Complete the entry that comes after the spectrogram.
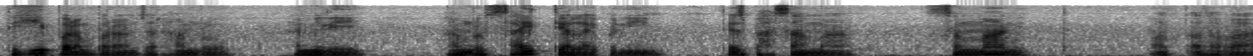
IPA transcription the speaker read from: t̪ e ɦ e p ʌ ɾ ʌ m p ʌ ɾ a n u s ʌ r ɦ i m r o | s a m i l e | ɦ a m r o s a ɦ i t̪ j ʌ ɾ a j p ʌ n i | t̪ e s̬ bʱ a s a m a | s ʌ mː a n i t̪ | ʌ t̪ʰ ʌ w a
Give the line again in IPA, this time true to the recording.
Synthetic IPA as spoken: t̪ e ɦ i p ʌ ɾ ʌ m p ʌ ɾ a n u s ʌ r ɦ a m r o | h a m i l e | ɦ a m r o s a ɦ i t̪ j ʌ l a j p ʌ n i | t̪ e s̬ bʱ a s a m a | s ʌ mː a n i t̪ | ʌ t̪ʰ ʌ w a

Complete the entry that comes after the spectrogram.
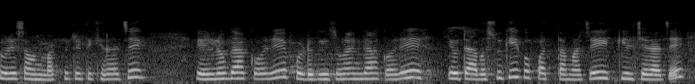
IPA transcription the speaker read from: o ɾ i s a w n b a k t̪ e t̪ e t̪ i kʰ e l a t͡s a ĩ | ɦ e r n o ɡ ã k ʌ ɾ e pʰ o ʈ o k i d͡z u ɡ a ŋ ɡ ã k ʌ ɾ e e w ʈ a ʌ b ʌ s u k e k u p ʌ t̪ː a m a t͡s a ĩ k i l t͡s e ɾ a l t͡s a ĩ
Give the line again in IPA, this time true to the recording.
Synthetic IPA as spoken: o ɾ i s a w n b a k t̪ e t̪ e t̪ i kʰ e ɾ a t͡s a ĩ | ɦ e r n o ɡ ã k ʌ ɾ e pʰ o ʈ o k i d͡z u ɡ a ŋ ɡ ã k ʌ ɾ e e w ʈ a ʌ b ʌ s u k e k o p ʌ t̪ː a m a t͡s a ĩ k i l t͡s e ɾ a t͡s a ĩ

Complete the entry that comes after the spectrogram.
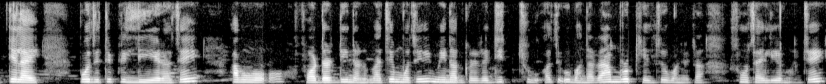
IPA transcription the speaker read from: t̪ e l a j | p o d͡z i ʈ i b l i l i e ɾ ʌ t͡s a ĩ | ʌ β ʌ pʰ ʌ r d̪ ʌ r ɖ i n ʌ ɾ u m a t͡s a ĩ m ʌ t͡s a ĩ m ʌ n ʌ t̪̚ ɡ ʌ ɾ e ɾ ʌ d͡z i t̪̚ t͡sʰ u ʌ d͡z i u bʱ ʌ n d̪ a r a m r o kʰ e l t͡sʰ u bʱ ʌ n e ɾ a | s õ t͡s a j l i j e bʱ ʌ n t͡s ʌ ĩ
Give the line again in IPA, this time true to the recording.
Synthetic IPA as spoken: t̪ e l a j | p o d͡z i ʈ i b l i l i e ɾ ʌ t͡s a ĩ | ʌ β ʌ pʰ ʌ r d̪ ʌ r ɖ i n ʌ ɾ u m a t͡s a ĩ m ʌ t͡s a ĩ m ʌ n ʌ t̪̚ ɡ ʌ ɾ e ɾ ʌ d͡z i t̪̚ t͡sʰ u ʌ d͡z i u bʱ ʌ n d̪ a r a m r o kʰ e l t͡sʰ u bʱ ʌ n e ɾ ʌ | s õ t͡s a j l i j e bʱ ʌ n t͡s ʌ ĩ

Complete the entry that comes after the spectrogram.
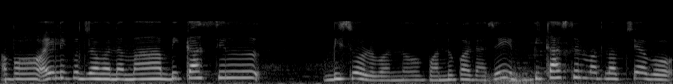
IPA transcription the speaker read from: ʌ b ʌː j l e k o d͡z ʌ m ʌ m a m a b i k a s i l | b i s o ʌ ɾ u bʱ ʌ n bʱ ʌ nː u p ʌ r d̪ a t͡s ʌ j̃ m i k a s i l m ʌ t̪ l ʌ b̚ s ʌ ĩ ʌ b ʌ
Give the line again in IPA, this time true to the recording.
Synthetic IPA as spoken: ʌ b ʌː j l e k o d͡z ʌ m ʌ n a m a b i k a s i l | b i s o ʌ ɾ u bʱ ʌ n bʱ ʌ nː u p ʌ r d̪ a t͡s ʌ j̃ b i k a s i l m ʌ t̪ l ʌ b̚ t͡s ʌ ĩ ʌ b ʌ

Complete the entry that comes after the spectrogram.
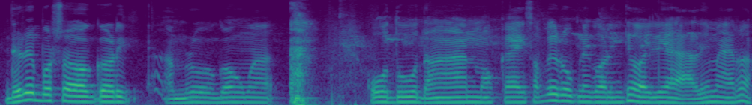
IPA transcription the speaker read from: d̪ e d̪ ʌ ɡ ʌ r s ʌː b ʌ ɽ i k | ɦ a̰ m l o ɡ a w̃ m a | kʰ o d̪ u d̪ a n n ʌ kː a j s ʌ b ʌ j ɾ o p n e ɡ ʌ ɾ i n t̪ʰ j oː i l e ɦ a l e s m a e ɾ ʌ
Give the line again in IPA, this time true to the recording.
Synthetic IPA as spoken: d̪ e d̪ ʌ b ʌ r s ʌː ɡ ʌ ɽ i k | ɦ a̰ m r o ɡ a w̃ m a | k o d̪ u d̪ a n m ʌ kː a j s ʌ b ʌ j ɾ o p n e ɡ ʌ ɾ i n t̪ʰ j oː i l e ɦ a l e m a e ɾ ʌ

